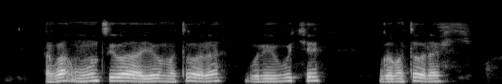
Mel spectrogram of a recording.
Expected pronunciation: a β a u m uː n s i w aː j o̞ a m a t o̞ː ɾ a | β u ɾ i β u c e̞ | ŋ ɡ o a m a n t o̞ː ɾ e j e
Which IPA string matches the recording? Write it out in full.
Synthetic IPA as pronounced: a β a u m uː n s i w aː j o̞ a m a t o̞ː ɾ a | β u ɾ i β u c e̞ | ŋ ɡ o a m a t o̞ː ɾ a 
